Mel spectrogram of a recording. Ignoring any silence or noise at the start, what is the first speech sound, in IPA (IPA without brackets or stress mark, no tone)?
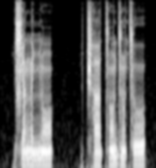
ɕ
